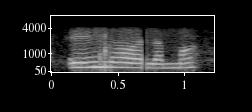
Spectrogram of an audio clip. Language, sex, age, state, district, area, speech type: Telugu, female, 30-45, Andhra Pradesh, Visakhapatnam, urban, conversation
